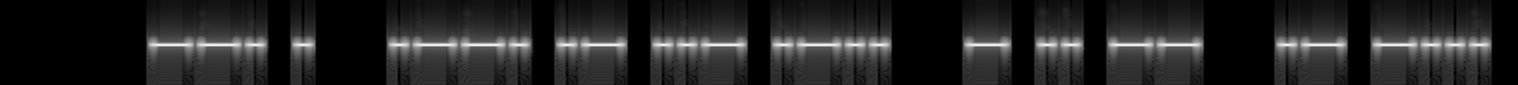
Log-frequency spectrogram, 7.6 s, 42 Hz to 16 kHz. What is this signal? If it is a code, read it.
Morse code, heard as a keyed tone, about 20 wpm, 700 Hz. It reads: GE PAUL TIM AB
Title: K1USN SST QSO Practice - 20wpm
